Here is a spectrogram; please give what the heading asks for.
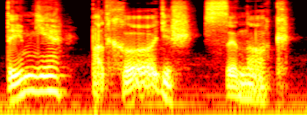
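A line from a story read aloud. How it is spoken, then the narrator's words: Hiss. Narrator (Russian): прошипела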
